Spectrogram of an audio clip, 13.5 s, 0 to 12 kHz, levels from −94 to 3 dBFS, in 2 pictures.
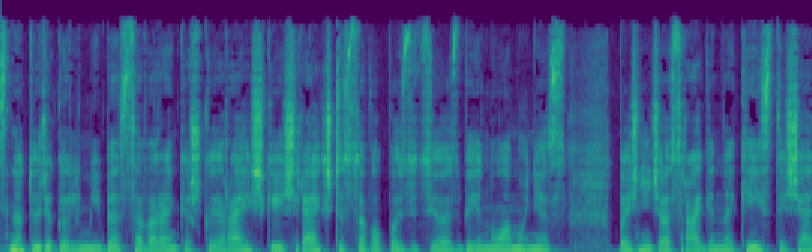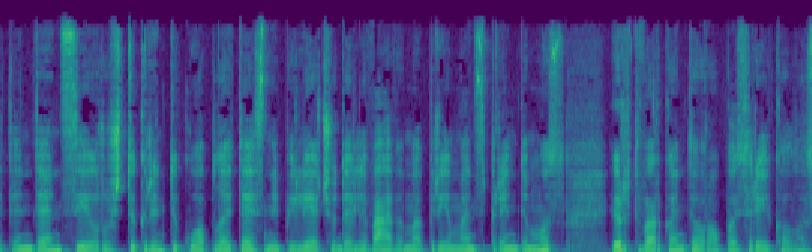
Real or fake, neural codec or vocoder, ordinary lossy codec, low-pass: real; none; MP3, 64 kbps; 10.8 kHz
